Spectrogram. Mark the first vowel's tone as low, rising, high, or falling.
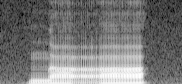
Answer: rising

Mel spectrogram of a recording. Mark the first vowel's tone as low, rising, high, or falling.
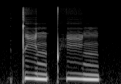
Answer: falling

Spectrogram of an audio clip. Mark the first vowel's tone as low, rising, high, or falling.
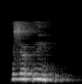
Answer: high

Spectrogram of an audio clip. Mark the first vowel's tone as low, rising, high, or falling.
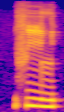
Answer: falling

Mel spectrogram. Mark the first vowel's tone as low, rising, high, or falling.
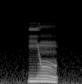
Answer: falling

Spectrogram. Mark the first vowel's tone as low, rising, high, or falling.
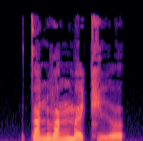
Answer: rising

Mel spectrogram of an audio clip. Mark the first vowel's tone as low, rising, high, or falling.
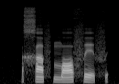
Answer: low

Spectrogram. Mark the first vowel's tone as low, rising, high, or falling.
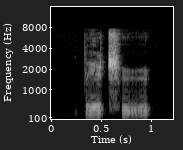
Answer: rising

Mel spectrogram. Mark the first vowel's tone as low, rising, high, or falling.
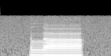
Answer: high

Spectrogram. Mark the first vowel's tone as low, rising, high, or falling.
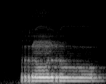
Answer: high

